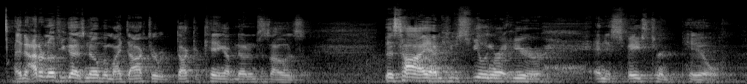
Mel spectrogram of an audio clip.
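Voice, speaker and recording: A man speaks very fast at a fairly high pitch, with ordinary pitch variation. Audible room echo and noticeable background noise surround his voice. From US Midwest, Fort Wayne, Indiana. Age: 30s. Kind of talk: testimony talk. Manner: animated.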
